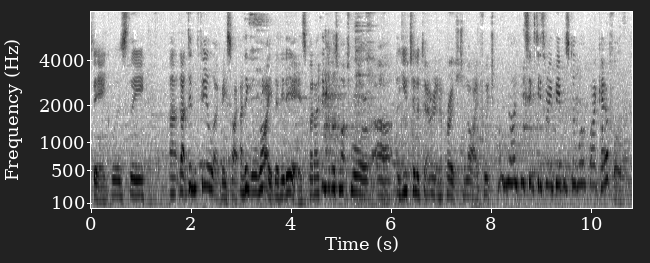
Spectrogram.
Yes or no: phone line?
no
